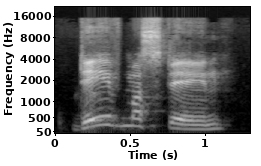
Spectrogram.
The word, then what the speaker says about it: Mustaine: Before forming Megadeth, Dave Mustaine, sorry, that's how you say it, right? Yep.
